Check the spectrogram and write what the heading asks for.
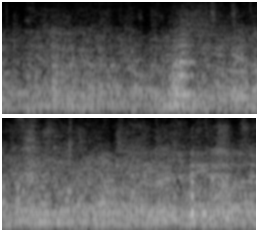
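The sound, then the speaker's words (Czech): An audience talking in small discussion groups for two or three minutes, overlapping conversations forming a steady beehive-like hum of indistinct chatter with no single voice standing out, moderately loud throughout. “Dobře, a bzučár na tomu říkám proto, protože chci slyšet to bzučení, takový ten včelí úl tady, a, a, abychom tady měli tu atmosféru.”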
